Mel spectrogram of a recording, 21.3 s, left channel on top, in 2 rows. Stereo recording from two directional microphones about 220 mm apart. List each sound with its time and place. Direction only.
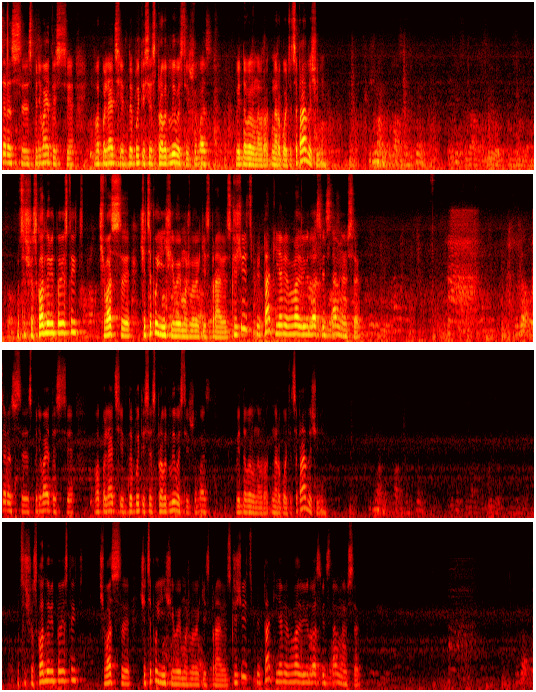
0.0 s speech: 15° right (ahead or behind); by 4.0 s 35° right (ahead or behind)
4.6 s speech: 20° right (ahead or behind)
11.0 s a man's voice: 15° right (ahead or behind)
